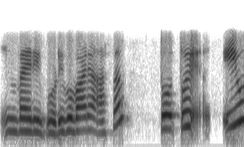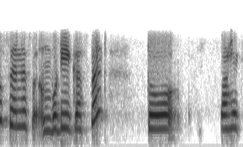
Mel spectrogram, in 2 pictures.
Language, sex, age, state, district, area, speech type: Kashmiri, female, 30-45, Jammu and Kashmir, Ganderbal, rural, conversation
